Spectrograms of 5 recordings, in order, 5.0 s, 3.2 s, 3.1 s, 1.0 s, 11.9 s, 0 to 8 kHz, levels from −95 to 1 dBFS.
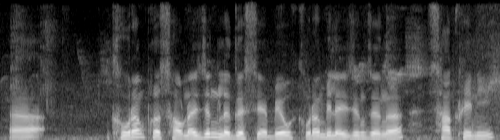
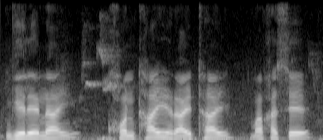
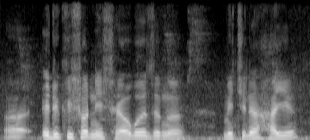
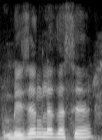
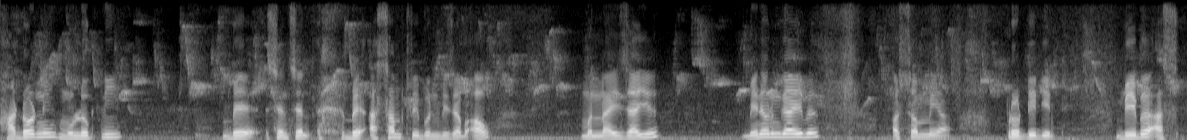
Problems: constant background noise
